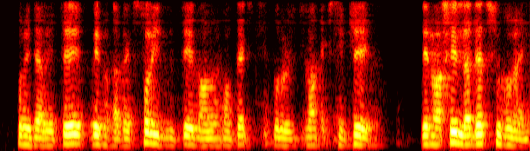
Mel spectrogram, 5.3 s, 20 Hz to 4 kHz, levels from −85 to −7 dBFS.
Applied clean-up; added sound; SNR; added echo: neural mask model DeepFilterNet 3.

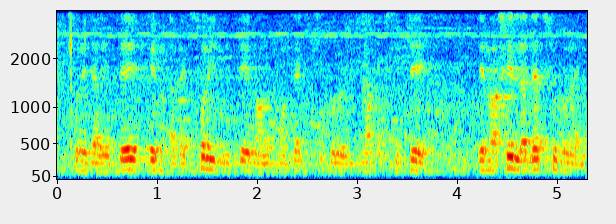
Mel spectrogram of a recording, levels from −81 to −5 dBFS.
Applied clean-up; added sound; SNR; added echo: none; Alarm; 11 dB; reverberation time 0.7 s.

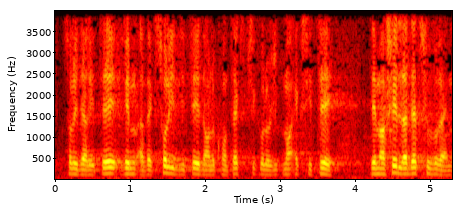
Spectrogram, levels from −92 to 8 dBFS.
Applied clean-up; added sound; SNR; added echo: none; none; none; none.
